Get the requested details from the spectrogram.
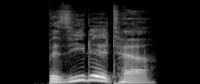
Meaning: inflection of besiedelt: 1. strong/mixed nominative masculine singular 2. strong genitive/dative feminine singular 3. strong genitive plural
- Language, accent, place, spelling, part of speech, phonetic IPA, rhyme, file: German, Germany, Berlin, besiedelter, adjective, [bəˈziːdl̩tɐ], -iːdl̩tɐ, De-besiedelter.ogg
